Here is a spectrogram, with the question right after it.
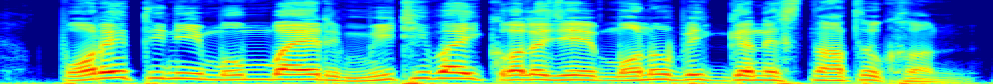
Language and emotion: Bengali, neutral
